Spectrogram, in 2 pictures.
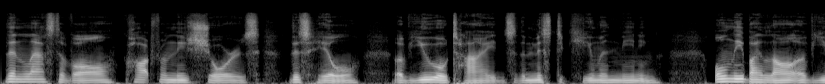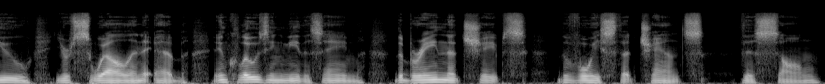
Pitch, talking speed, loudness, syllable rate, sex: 95 Hz, 150 wpm, -19 LUFS, 3.8 syllables/s, male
